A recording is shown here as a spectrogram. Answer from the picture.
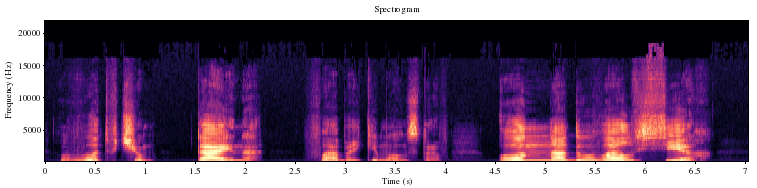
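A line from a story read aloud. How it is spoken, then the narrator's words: Joyful laughter. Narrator (Russian): Она радостно расхохоталась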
